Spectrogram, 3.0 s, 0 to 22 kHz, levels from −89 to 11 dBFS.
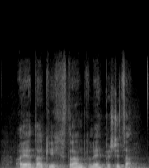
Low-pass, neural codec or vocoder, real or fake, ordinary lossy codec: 14.4 kHz; codec, 44.1 kHz, 7.8 kbps, Pupu-Codec; fake; Opus, 64 kbps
